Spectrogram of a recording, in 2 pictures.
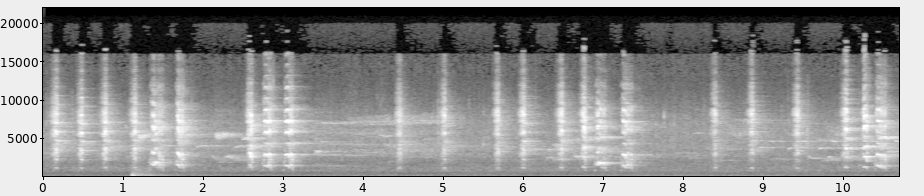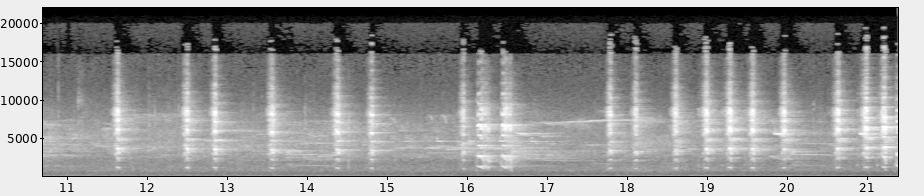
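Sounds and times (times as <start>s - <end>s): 
Black woodpecker Dryocopus martius uttering short clipped calls: 0.1s - 7.8s, 8.4s - 11.8s, 12.4s - 15.0s, 17.8s - 21.3s
faint higher songbird notes: 0.2s - 21.3s.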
